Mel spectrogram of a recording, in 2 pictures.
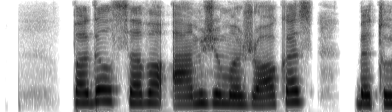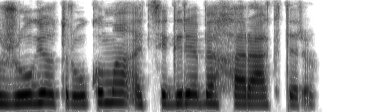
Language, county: Lithuanian, Kaunas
